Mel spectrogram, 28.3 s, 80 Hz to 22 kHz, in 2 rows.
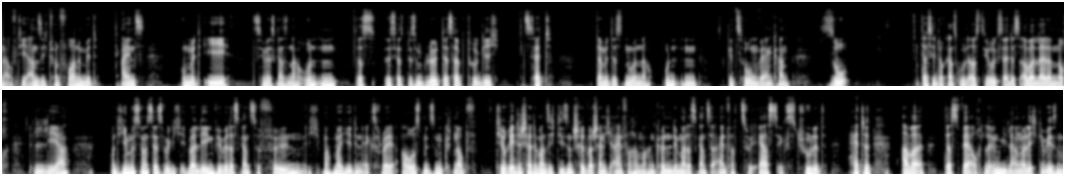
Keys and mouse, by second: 1.5 KP_1, 2.9 e, 6.9 z, 10.9 click, 11.2-13.0 middle drag, 15.1 middle click, 15.7-16.9 middle drag, 20.3 middle click, 25.7-28.3 middle drag.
